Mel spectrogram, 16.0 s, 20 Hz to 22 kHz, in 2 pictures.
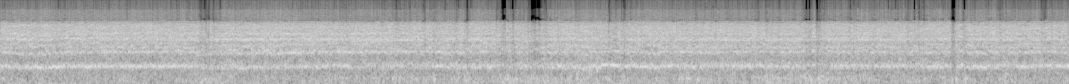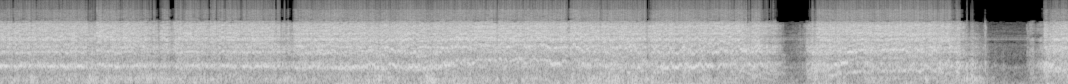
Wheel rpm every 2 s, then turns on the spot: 220, 230, 230, 240, 230, 250, 240, 90.
none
